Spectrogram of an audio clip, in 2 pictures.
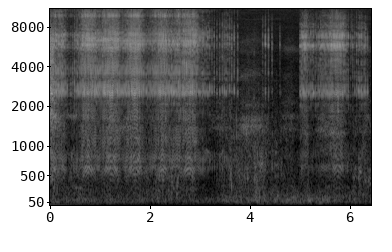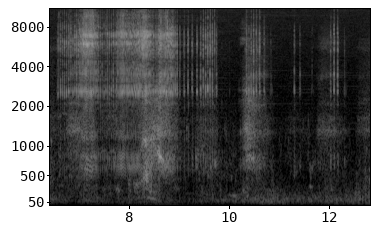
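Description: Offshore fishing reel whirring in bursts as line is cranked in or taken against the drag while a hooked fish is fought: a rapid, buzzy rattle for a few seconds at a time, with short pauses between.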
